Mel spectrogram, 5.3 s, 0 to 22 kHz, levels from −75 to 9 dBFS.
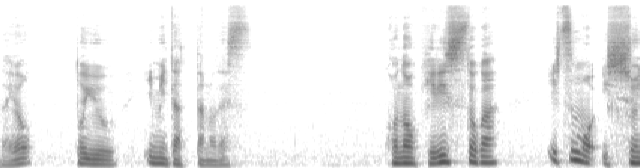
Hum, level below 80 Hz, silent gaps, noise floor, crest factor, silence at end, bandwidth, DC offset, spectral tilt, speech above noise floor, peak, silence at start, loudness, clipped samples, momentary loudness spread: none; -68 dBFS; none; -64 dBFS; 18 dB; 0 s; 19.5 kHz; under 0.1%; -4 dB/octave; 36 dB; -12 dBFS; 0 s; -29 LUFS; under 0.1%; 14 LU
